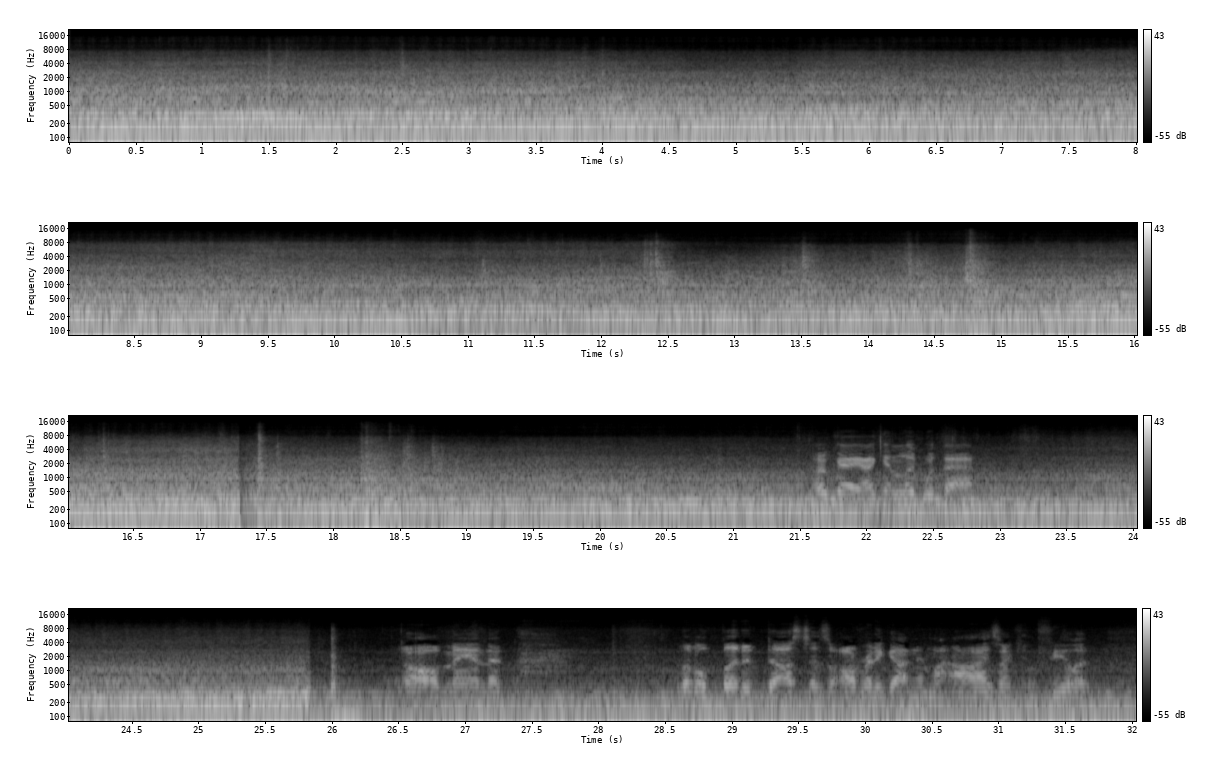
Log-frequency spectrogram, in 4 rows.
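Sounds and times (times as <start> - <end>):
combine harvester machinery drone: 0.0 - 32.0
sharp knocks and rattles: 8.6 - 19.2.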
